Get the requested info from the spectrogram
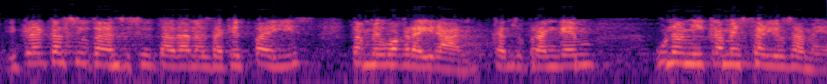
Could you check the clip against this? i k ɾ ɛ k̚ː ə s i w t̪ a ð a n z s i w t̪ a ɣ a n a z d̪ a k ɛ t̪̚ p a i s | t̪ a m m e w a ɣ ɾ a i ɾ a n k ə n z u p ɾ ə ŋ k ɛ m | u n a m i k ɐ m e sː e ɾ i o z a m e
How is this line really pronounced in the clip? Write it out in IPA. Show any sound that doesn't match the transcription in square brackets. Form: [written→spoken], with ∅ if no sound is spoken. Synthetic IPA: i k ɾ ɛ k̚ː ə s i w t̪ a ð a n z s i w t̪ a [ɣ→ð] a n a z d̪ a k ɛ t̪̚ p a i s | t̪ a m [m→b] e w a ɣ ɾ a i ɾ a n k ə n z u p ɾ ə ŋ [k→ɡ] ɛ m | u n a m i k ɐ m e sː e ɾ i o z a m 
